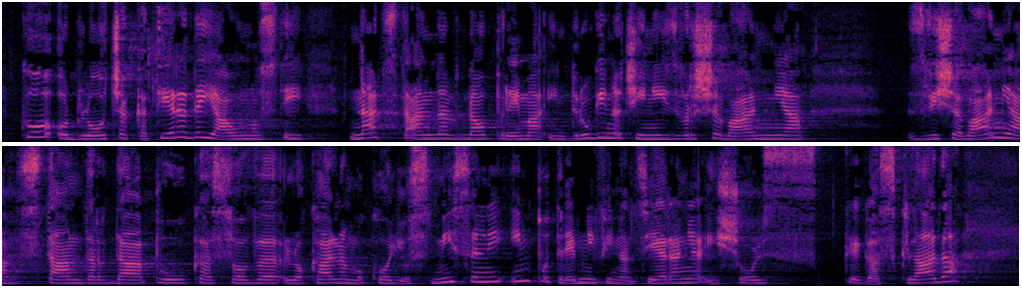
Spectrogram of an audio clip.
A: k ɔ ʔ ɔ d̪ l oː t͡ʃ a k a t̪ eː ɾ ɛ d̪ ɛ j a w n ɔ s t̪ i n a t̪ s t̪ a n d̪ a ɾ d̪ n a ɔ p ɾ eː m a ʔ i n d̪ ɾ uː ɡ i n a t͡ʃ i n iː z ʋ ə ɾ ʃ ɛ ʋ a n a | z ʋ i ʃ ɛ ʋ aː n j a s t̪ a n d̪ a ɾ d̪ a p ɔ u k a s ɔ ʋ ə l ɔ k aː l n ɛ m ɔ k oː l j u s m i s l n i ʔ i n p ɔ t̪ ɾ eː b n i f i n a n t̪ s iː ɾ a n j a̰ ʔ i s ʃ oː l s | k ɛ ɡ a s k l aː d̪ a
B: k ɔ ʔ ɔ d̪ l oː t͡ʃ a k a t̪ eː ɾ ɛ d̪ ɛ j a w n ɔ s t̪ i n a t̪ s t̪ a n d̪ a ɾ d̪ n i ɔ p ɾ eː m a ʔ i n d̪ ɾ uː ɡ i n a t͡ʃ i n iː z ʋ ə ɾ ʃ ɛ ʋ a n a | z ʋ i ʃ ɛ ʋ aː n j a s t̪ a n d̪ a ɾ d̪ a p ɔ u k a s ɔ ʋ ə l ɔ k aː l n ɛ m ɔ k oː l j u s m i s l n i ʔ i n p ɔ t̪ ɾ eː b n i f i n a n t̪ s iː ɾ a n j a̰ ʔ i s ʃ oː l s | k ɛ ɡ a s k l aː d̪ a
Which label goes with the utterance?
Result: A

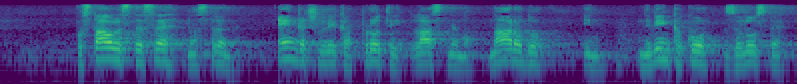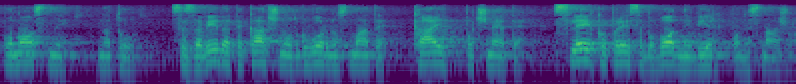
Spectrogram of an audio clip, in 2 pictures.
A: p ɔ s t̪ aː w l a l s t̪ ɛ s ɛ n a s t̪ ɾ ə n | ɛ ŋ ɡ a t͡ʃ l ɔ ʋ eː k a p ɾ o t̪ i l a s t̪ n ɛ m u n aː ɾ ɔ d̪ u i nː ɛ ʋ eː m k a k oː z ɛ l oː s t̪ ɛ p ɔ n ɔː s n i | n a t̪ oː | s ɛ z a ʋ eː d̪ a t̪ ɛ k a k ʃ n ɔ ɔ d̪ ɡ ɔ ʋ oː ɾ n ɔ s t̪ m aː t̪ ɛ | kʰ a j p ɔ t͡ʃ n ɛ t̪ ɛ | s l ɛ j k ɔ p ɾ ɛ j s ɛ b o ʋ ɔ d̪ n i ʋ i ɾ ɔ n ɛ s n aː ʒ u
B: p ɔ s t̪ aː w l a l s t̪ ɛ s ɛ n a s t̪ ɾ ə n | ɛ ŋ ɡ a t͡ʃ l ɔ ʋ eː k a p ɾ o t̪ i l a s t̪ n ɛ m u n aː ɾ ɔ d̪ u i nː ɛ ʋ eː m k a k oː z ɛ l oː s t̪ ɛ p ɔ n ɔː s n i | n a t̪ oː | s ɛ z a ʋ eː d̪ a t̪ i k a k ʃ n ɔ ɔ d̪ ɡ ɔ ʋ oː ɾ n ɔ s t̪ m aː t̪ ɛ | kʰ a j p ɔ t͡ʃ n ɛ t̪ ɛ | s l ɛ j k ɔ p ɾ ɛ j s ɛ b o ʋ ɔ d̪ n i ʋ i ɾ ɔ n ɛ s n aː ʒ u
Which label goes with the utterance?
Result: A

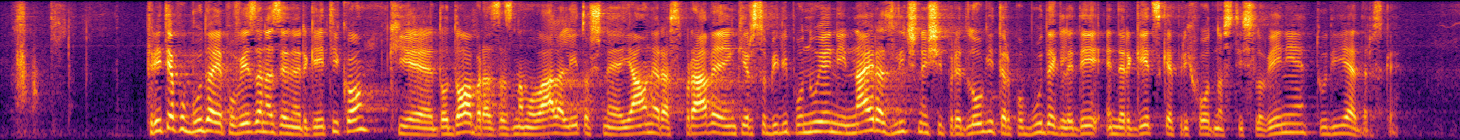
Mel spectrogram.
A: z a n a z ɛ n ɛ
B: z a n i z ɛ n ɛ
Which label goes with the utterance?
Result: A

